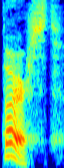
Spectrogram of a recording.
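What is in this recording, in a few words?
pronunciation "first", English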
